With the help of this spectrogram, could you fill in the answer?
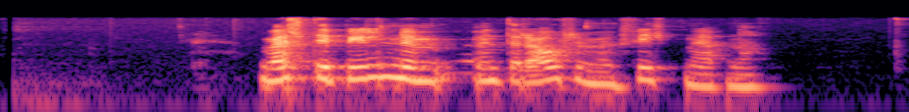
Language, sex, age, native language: Icelandic, female, 40-49, Icelandic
